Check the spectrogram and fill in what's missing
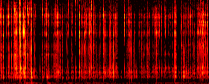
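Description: Long nails scratch and tap on a hollow, empty, clear bumpy textured plastic cup held over the mic. The result is a dense, continuous run of dry, close-up plastic scratching and rattling, with sharper, louder taps near the start and around three and a half seconds.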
